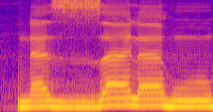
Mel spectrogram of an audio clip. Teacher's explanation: Huruf za kita tahan dan kita tekan karena terdapat tanda tasydid di atasnya. Nazzalahu. Huruf hu kita panjangkan dua harakat karena berharakat u terbalik seperti ini ya.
